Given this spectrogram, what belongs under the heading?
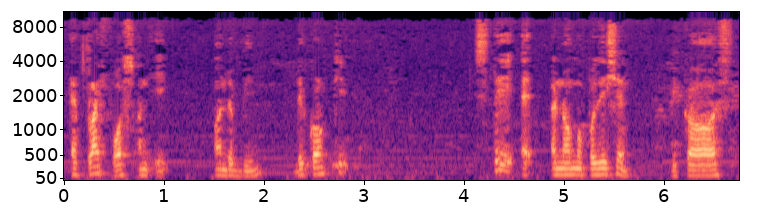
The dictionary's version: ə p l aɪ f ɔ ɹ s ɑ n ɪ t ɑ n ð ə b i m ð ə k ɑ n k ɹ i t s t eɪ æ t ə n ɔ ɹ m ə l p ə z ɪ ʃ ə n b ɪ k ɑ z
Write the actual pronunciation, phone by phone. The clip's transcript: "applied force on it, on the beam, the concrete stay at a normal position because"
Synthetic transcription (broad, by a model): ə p l aɪ f ɔ s ɑ n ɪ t ɑ n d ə b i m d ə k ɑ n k i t s t eɪ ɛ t ə n ɔ m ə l p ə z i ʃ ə n b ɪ k ɑ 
